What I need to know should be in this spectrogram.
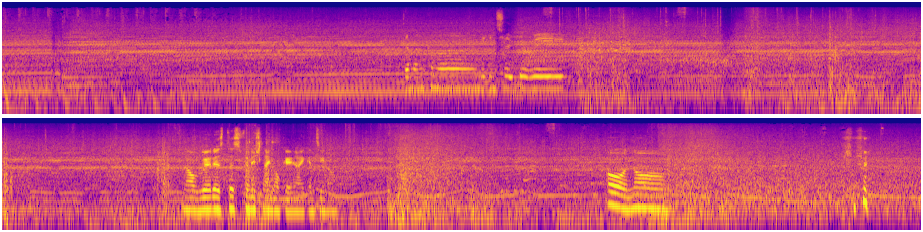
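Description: A rally car engine roars and revs at high speed.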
